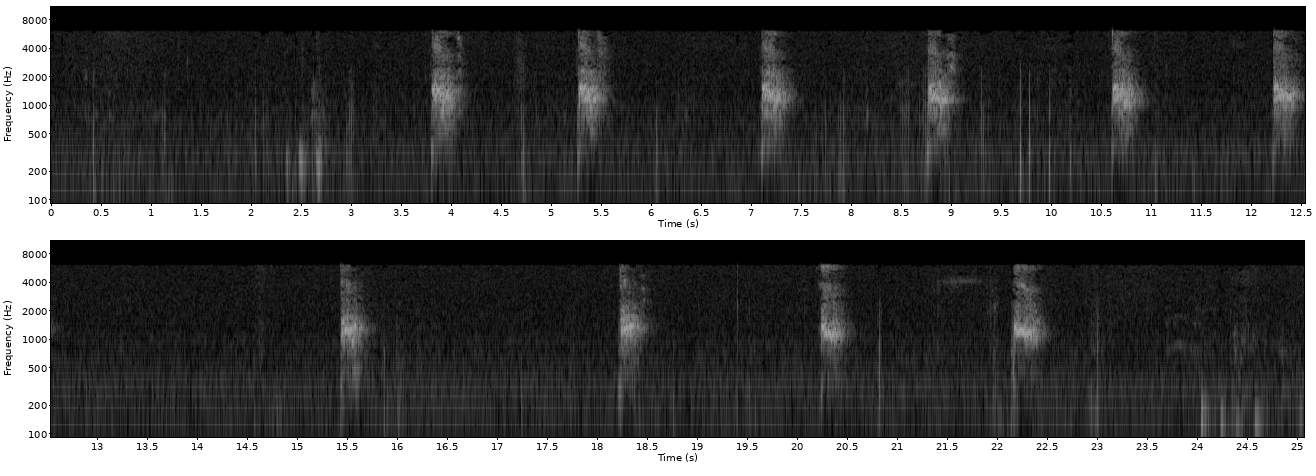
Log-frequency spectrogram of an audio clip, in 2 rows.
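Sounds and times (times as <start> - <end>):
small dog barking: 3.8 - 4.2, 5.2 - 5.7, 7.1 - 7.5, 8.8 - 9.2, 10.6 - 11.0, 12.2 - 12.6, 15.4 - 15.8, 18.2 - 18.6, 20.2 - 20.6, 22.2 - 22.6.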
